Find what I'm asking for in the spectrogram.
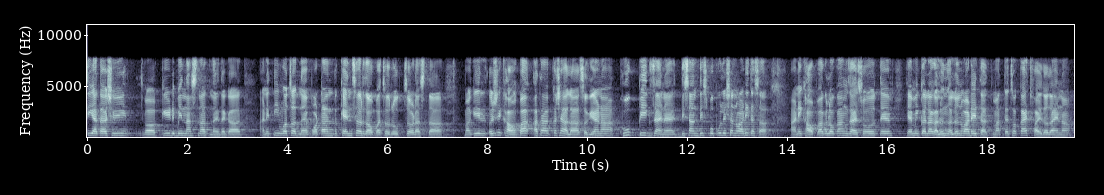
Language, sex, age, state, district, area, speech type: Goan Konkani, male, 18-30, Goa, Bardez, rural, spontaneous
